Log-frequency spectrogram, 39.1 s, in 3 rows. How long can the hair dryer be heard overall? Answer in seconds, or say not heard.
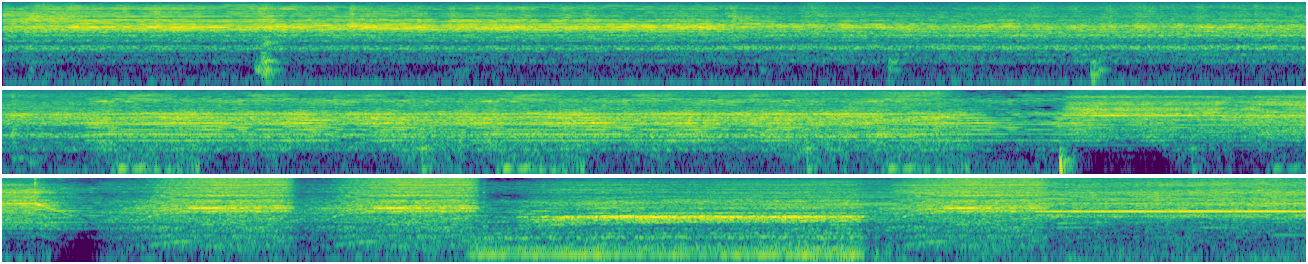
39 s.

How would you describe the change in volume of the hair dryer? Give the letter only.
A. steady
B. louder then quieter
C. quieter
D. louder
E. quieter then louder
D.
